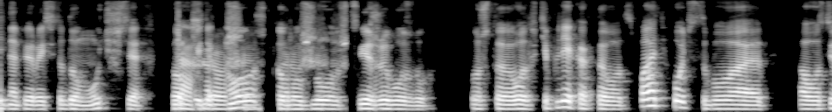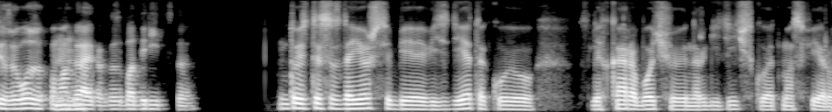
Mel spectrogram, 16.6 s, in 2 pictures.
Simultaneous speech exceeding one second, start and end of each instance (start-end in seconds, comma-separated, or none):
1.7-3.9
